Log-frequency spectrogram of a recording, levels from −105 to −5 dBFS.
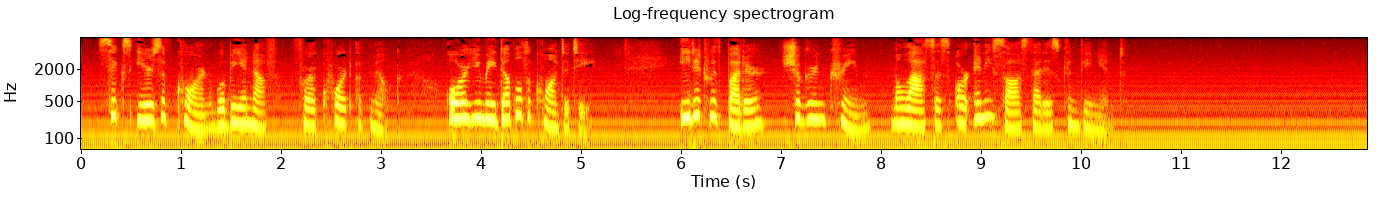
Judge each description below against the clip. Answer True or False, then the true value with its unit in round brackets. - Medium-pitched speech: True (175 Hz)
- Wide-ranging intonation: True (7.1 semitones)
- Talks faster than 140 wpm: True (150 wpm)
